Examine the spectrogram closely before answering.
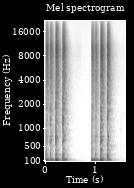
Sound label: Cajon Fill; musicradar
